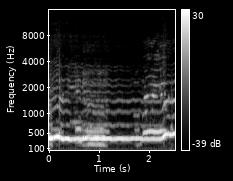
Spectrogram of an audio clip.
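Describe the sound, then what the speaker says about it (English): Several dogs howl along to a group singing happy birthday, long wavering mournful wails rising and falling over about two and a half seconds, close and loud, with voices singing beneath. "Dogs are crying everywhere."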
